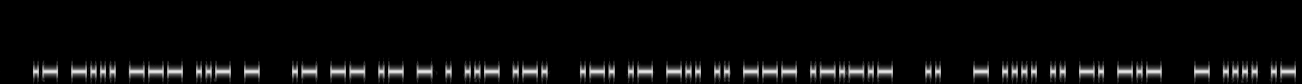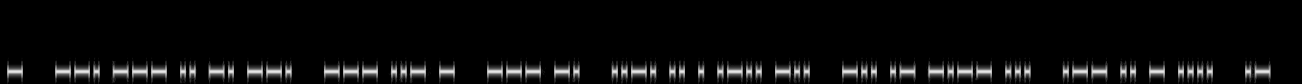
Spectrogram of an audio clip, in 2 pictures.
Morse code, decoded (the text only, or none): ABOUT AMATEUR RADIO. I THINK THAT GOING OUT ON FIELD DAYS WITH A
